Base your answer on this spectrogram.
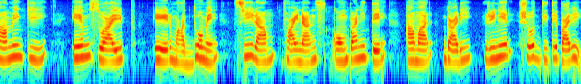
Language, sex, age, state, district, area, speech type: Bengali, female, 18-30, West Bengal, Hooghly, urban, read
